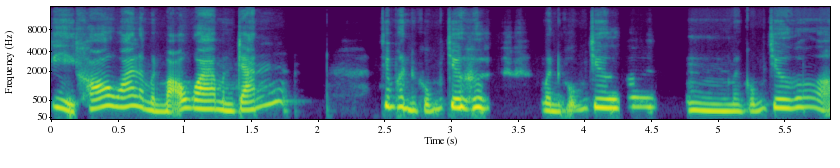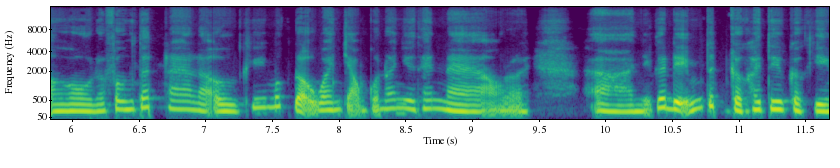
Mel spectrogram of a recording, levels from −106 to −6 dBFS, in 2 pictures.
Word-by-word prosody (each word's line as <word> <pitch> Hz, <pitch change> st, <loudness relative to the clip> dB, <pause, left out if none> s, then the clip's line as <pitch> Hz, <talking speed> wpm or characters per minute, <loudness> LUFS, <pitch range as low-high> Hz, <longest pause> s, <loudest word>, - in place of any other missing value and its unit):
cái 285 Hz, -, +2 dB
gì 195 Hz, -, +4 dB
khó 265 Hz, +6 st, +5 dB
quá 315 Hz, 0 st, +4 dB
là 300 Hz, -, +1 dB
mình 195 Hz, -5 st, +1 dB
bỏ 165 Hz, -, +4 dB
qua, 250 Hz, -2 st, +6 dB
mình 200 Hz, -4 st, +2 dB
tránh, 235 Hz, -, +1 dB, 0.8 s
chứ 320 Hz, -, +3 dB
mình 250 Hz, -9 st, +2 dB
cũng 200 Hz, +5 st, -3 dB
chưa 285 Hz, -1 st, +6 dB, 0.6 s
mình 195 Hz, -2 st, +1 dB
cũng 245 Hz, -, -5 dB
chưa 275 Hz, 0 st, +5 dB
có 300 Hz, -, -4 dB, 0.3 s
ừm, 195 Hz, -3 st, +2 dB
mình 180 Hz, -1 st, -2 dB
cũng 190 Hz, +6 st, -5 dB
chưa 270 Hz, 0 st, +3 dB
có 285 Hz, -, 0 dB
ngọ 260 Hz, -10 st, -5 dB
ngồi 185 Hz, -1 st, 0 dB
mà 185 Hz, -, -3 dB
phân 230 Hz, -1 st, -2 dB
tích 285 Hz, +3 st, -4 dB
ra 240 Hz, -4 st, -6 dB
là, 195 Hz, -, -4 dB
ừ, 185 Hz, -1 st, -2 dB
cái 280 Hz, 0 st, -6 dB
mức 310 Hz, +2 st, -6 dB
độ -, -, +1 dB
quan 215 Hz, +1 st, -2 dB
trọng 200 Hz, -, -7 dB
của -, -, -7 dB
nó 245 Hz, +1 st, -7 dB
như 255 Hz, -2 st, -5 dB
thế 250 Hz, -, -5 dB
nào, 185 Hz, -8 st, -2 dB
rồi, 185 Hz, -, -6 dB, 0.4 s
à, 180 Hz, -4 st, -4 dB
những 180 Hz, -, -4 dB
cái 275 Hz, +1 st, +2 dB
điểm 220 Hz, 0 st, +2 dB
tích 330 Hz, -, -3 dB
cực 195 Hz, -1 st, 0 dB
hay 225 Hz, -1 st, 0 dB
tiêu 230 Hz, +1 st, +2 dB
cực 200 Hz, -1 st, -3 dB
gì 180 Hz, -1 st, +2 dB
230 Hz, 265 wpm, -21 LUFS, 190-270 Hz, 0.8 s, qua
